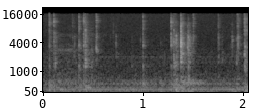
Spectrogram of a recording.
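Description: A few faint computer keyboard keystrokes and mouse clicks over a faint steady low hum.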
